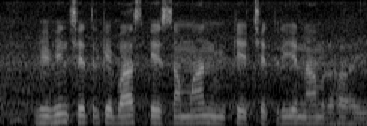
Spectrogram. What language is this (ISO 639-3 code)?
mag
